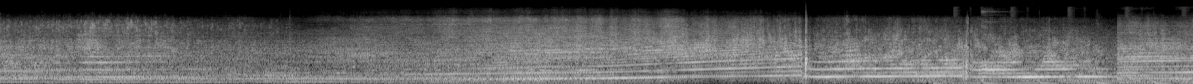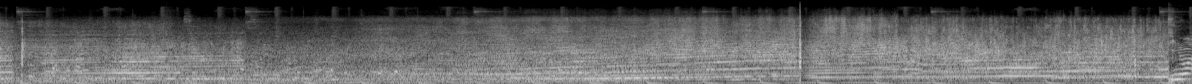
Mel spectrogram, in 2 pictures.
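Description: A BMW S1000RR sport motorcycle accelerates hard, its engine note climbing repeatedly through the gears with sharp shifts, loud and close, as wind rushes past.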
